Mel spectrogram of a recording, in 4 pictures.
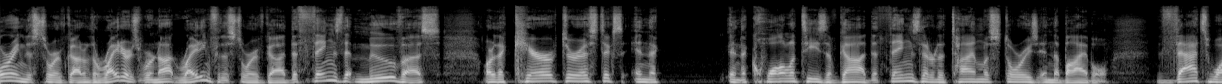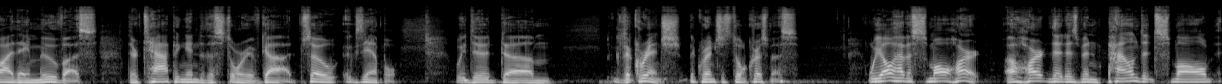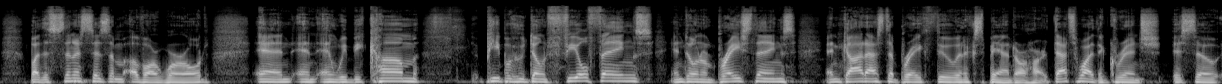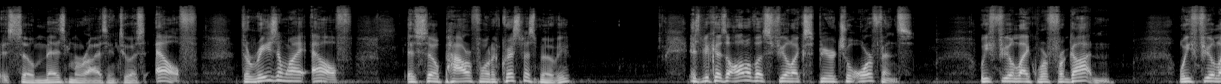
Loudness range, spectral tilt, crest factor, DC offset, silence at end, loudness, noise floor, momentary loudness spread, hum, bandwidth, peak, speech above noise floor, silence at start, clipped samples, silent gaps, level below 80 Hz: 2 LU; -4 dB/octave; 16 dB; under 0.1%; 0 s; -19 LUFS; -59 dBFS; 8 LU; none; 16.5 kHz; -2 dBFS; 40 dB; 0 s; under 0.1%; none; -44 dBFS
